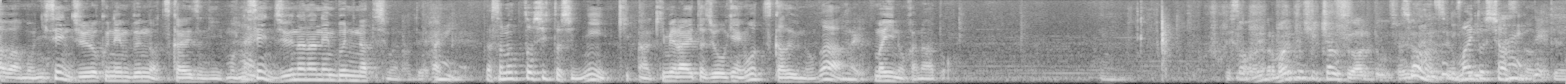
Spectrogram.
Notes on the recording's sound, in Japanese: 出版記念トークイベント「税制優遇のおいしいいただき方」。2月25日に行われた出版記念トークイベント。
